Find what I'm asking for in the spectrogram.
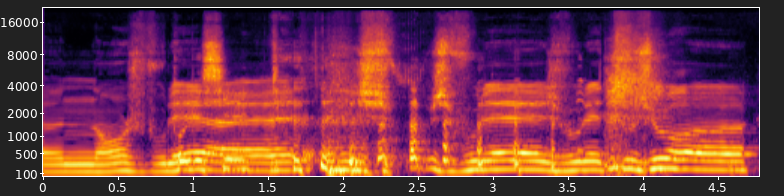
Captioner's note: laugh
